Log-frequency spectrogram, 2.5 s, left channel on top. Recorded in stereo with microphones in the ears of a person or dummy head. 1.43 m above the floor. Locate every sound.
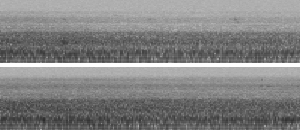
Only background noise.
